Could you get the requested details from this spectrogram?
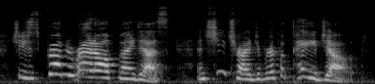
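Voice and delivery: loud, high indignant complaint; aggrieved kid pleading her case; indignant tattling. A narrator's reading. Girl tattles to teacher in quarrel.

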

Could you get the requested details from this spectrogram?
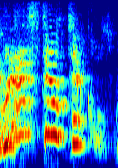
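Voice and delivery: ticklish squeal. Acted. Ear tickled by whisper.

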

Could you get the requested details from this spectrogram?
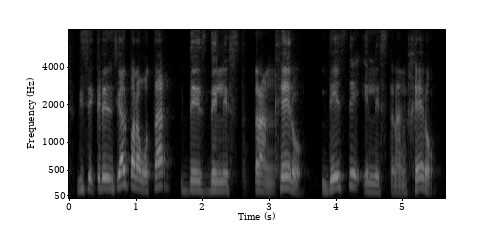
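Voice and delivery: slow, stressed reading of the card; reading aloud slowly. Real, not acted. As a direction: read each word off the ID slowly. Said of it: "reading his voter card aloud".

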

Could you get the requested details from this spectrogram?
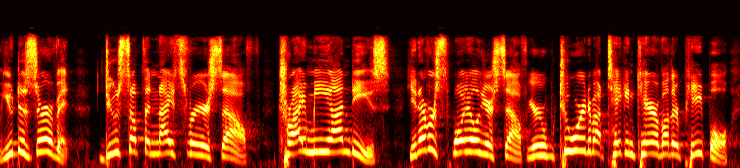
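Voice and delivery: high, sweet coaxing voice. Acted. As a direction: coax the listener like a life coach. Ad read turns to coaxing pep talk.

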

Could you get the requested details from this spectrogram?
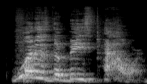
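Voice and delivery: hushed, mock-pompous question; quietly mocking their pomposity. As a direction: put on a soft, self-important air. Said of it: "This is how pompous they are".

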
